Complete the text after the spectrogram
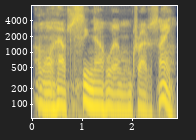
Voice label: talk, spoken, blues soul; Spectrasonics Vocal Planet

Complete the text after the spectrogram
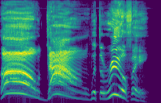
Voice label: PREACHIN, Gospel, PREACHER

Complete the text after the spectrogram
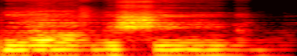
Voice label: "Love Machine", vox; Zero-G; Soundclash Nu Dance Electro; Acidized

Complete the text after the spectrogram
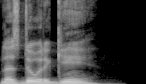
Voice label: BOAST MF; Vocal Planet; R&B Dance

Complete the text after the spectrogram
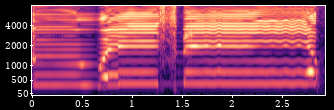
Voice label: "with me", Funky Vocals, girls; USB Soundscan vol.18; AKAI; TB GIRLS

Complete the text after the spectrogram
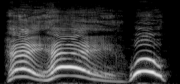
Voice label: SHOUTS, Gospel, PREACHER; ILIO; Vocal Planet

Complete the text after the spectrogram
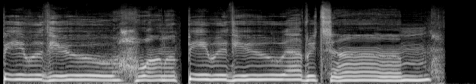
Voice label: male c 130, short hooks, Dance Voice; Mutekki Media; Dance Ultra Voice VOL-1

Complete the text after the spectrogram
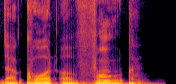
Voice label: E SPEECH, Vocal Planet R&B Dance

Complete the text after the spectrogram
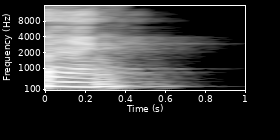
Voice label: "Bang" Low, Vocal Samples, Words

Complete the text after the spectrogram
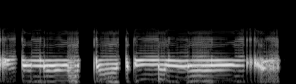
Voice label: what, Vocal Loops; Transmission-X

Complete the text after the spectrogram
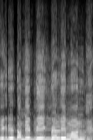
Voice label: GUY, Dub Vox; Hip Hop Nation

